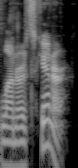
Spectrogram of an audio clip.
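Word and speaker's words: Lynyrd Skynyrd: Jazz records you should own Leonard Skinner is pronounced Leonard Skinner Oscar Peterson trios doing West Side Story another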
